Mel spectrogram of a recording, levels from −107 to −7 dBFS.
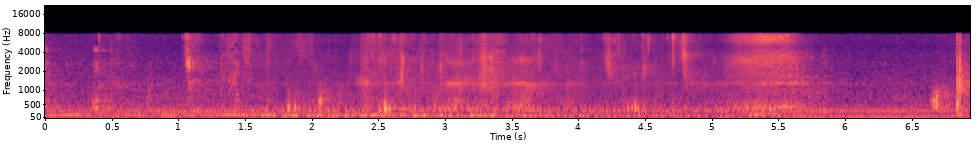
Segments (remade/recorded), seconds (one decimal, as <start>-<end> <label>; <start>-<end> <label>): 0.0-1.6 recorded; 1.6-5.5 remade; 5.5-6.9 recorded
